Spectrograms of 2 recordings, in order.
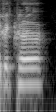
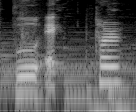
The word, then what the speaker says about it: Vector: 그렇게 설정했을 때는 Hey 이제 V자 발음이니까 Vector, 네, 뒤에는 털자, 시작은 V자로 해서 vector 뭐 이런 식으로 하면 되는데요.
